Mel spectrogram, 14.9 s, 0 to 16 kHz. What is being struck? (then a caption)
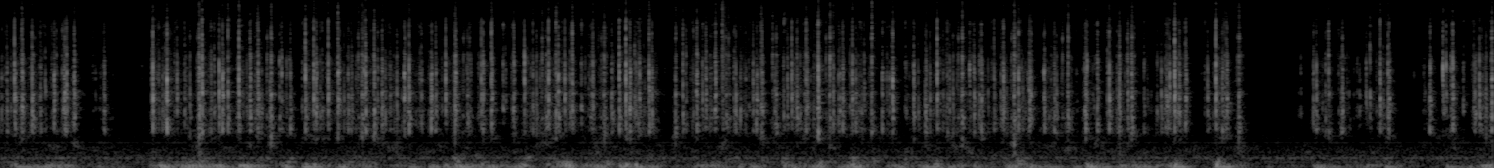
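Mechanical keyboard, ABS plastic keycaps, aluminium case. Fingertips of both hands type continuously on a 60% MOD-L mechanical keyboard with linear switches, white and black ABS keycaps, and a black aluminum case. Rapid, bright, short clacks run together in dense bursts, broken by brief pauses near the one-second and twelve-second marks.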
